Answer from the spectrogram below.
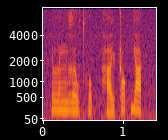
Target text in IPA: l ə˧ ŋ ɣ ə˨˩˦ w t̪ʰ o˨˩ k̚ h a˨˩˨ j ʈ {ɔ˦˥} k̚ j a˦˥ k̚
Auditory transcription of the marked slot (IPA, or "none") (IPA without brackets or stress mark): ɔ˦˥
